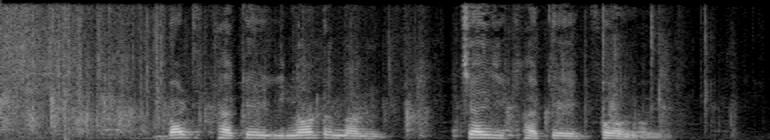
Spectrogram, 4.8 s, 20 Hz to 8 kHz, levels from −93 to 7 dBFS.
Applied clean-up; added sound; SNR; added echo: neural mask model RNNoise.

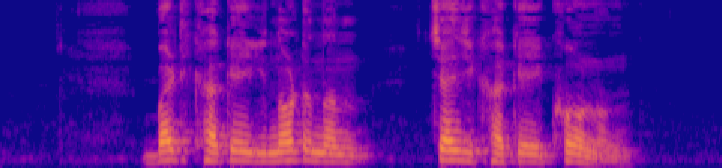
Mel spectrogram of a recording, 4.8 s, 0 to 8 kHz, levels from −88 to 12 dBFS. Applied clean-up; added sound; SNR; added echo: none; none; none; none.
